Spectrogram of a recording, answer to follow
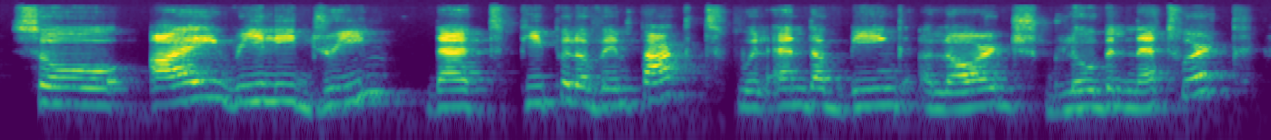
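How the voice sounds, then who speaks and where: A woman's voice: medium pitch, lively intonation, slow, a bit bright. Egyptian woman speaking in a webinar. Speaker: guest speaker, social entrepreneur. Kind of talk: webinar Q&A talk.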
